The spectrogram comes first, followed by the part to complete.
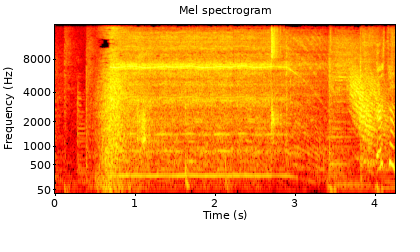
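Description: Electric blender motor running with a steady hum and whir for a little over two seconds, starting about half a second in and cutting off suddenly about a second before the end.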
